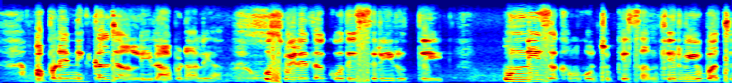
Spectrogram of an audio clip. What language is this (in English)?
Punjabi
